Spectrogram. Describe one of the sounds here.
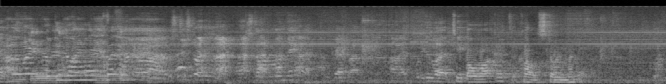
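A man speaks into a microphone over loudspeakers with animation.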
